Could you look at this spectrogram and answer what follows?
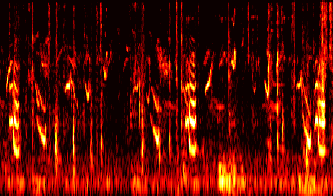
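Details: Partridge chicks in Pakistan, several young birds together, giving short, clear downslurred peeps in quick irregular runs with rustling and low background rumble.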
